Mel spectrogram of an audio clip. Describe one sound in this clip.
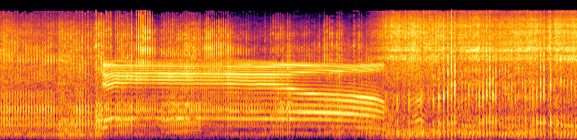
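A motorcycle engine revs up sharply nearby.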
